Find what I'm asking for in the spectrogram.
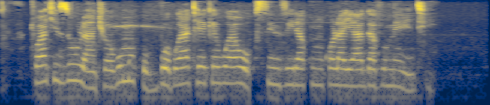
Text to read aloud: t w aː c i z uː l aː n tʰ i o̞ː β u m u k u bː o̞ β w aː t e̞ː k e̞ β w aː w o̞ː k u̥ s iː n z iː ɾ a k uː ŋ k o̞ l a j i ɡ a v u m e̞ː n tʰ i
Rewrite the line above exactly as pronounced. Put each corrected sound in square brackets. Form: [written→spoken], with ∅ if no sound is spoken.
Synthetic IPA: t w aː c i z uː l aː n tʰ i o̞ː β u m u k u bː o̞ β w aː t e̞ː k e̞ β w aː w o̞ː k u̥ s iː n z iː ɾ a k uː ŋ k o̞ l a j [i→a] ɡ a v u m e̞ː n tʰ i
